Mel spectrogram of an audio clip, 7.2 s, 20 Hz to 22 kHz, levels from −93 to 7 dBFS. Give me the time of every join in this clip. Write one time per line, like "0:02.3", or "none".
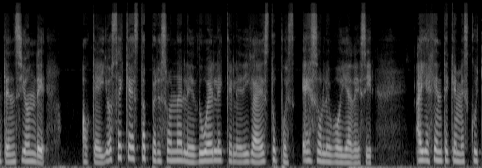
0:06.2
